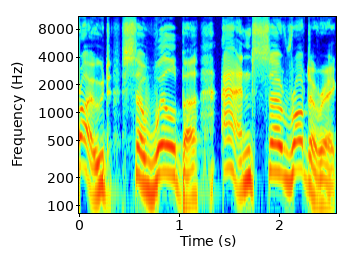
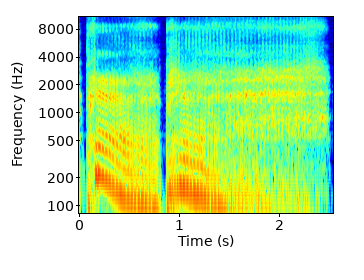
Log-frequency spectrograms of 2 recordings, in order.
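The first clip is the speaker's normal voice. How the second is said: low, soft purring; cat purr; 9 semitones lower, 4 dB quieter than usual. A narrator's reading. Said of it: "said Wilbur".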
